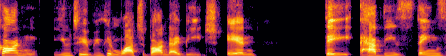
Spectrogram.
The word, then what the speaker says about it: Bondi Beach: Dude, I've been watching this Bondi Beach. I think is how they say it. Bondi Beach in Australia.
